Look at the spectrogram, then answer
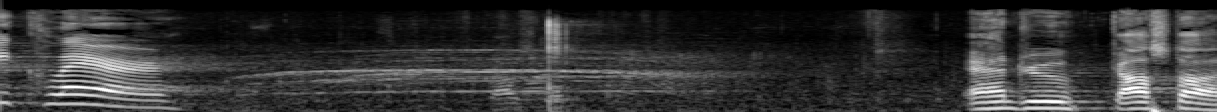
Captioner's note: cheering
